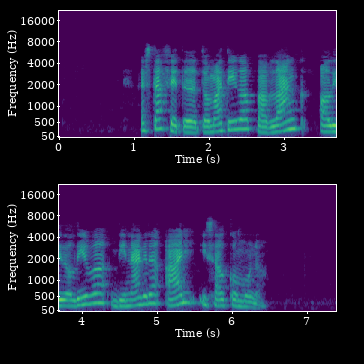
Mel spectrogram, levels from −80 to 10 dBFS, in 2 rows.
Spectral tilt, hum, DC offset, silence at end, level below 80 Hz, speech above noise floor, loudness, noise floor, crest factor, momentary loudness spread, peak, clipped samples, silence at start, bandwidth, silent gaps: -4.5 dB/octave; none; under 0.1%; 0.95 s; -66 dBFS; 52 dB; -20 LUFS; -72 dBFS; 20 dB; 8 LU; -2 dBFS; under 0.1%; 1.1 s; 7.8 kHz; none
